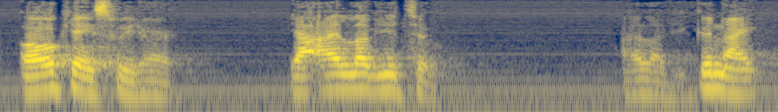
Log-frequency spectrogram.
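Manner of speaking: low, subdued phone voice to a wife; husband's routine call. Retold or imitated. Husband calls his wife from the hotel, low and matter-of-fact. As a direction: keep it low and matter-of-fact, just checking in. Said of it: "The call went like this".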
